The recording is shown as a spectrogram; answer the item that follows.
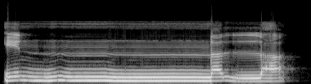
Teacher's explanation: نون کے اوپر شد ہے، غنہ کریں گے ایک الف کی مقدار، اور نون کو لام سے ملائیں گے، بیچ میں الف کو چھوڑ دیں گے۔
